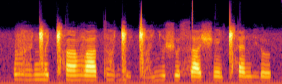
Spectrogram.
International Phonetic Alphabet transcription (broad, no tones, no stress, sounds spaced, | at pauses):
v æ̤ ŋ͡ǁ e ǁʰ ã v a t a̤ ɡ͡ǁ e̤ ɡ͡ǁ a̤ ʎ ɵ ʃ ɵ s a ʃ ẽ ǁʰ æ n e̤ ɾ ɵ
